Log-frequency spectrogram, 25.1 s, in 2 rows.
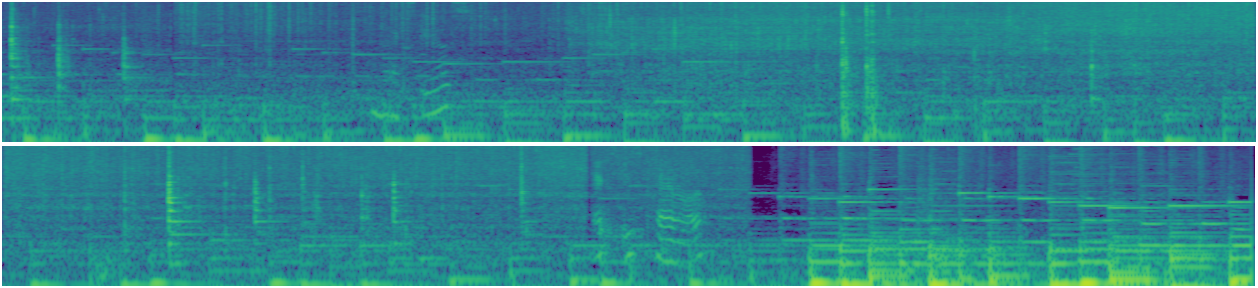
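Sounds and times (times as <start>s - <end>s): spoon knocking and scraping pan: 0.0s - 1.7s, 8.3s - 9.0s, 10.8s - 11.5s, 13.4s - 18.4s
tomatoes sizzling in hot oil: 0.0s - 25.0s.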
